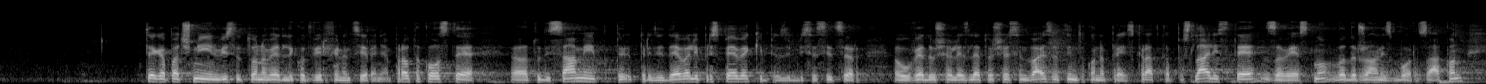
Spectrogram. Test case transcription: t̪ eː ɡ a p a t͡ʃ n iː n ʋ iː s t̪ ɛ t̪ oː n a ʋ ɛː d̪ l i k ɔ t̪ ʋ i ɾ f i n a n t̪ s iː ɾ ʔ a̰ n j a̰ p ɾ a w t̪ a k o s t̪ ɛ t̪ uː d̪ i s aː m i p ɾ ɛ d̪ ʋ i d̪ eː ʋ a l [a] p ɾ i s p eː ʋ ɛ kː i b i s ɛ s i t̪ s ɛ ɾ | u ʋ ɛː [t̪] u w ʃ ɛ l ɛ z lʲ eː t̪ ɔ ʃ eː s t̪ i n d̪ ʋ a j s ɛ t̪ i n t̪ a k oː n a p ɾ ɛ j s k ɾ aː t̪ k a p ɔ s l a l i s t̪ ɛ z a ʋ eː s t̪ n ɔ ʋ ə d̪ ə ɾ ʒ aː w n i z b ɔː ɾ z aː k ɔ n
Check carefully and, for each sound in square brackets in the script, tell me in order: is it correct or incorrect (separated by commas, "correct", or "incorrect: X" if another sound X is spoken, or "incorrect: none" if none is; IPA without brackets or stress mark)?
incorrect: i, incorrect: d̪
